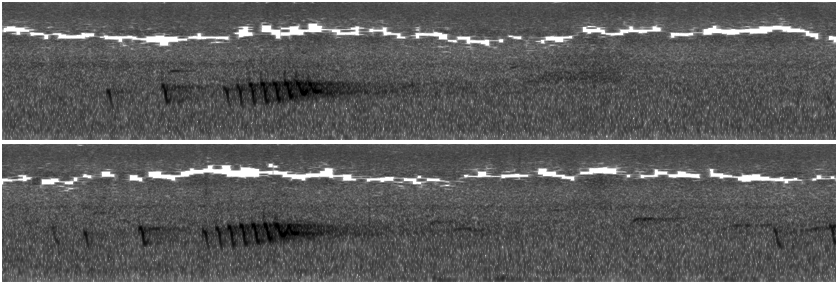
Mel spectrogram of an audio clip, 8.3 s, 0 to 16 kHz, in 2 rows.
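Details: Windy mountainside at 6,000 feet with a golden-naped barbet giving two rapid trilled phrases that swell in loudness, each introduced by sparse single notes, over steady cicada and wind noise.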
